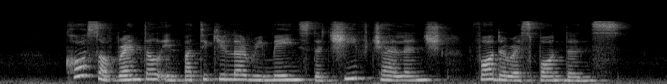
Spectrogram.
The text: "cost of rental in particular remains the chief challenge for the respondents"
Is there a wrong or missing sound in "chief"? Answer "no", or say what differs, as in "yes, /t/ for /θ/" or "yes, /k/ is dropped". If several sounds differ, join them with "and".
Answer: no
